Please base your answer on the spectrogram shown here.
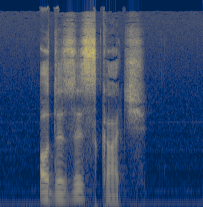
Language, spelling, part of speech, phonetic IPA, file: Polish, odzyskać, verb, [ɔdˈzɨskat͡ɕ], Pl-odzyskać.ogg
